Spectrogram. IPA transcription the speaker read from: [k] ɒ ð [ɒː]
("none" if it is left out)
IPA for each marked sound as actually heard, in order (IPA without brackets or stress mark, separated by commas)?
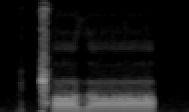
ǁ, ɒː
